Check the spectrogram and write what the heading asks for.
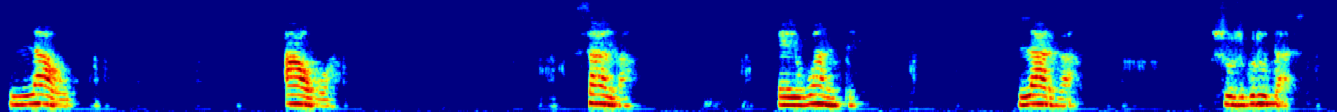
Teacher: Bien, lo importante en este sonido y la diferencia con el sonido g es que, como decía al inicio, la parte de atrás de la lengua nunca toca con el velo del paladar. Por eso el aire siempre puede pasar · la parte de atrás de la lengua sube hacia el velo del paladar, pero no llega a tocarlo. Por lo tanto, el aire puede pasar continuamente por esa zona.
